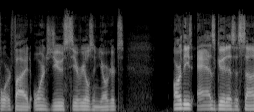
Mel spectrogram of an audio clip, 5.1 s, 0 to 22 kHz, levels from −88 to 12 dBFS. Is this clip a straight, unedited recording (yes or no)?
yes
